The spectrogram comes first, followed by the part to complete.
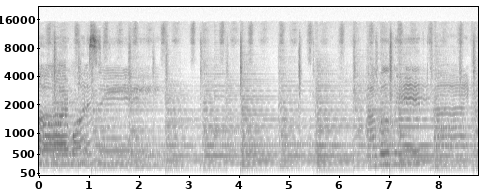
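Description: Live worship band music: acoustic guitars strummed in a steady rhythm under a woman's lead vocal, which ends a line about a second in and comes back near the end, with an instrumental stretch between.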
